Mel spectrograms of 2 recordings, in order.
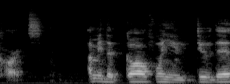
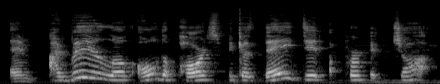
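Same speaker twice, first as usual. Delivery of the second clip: ordinary talk, nothing marked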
